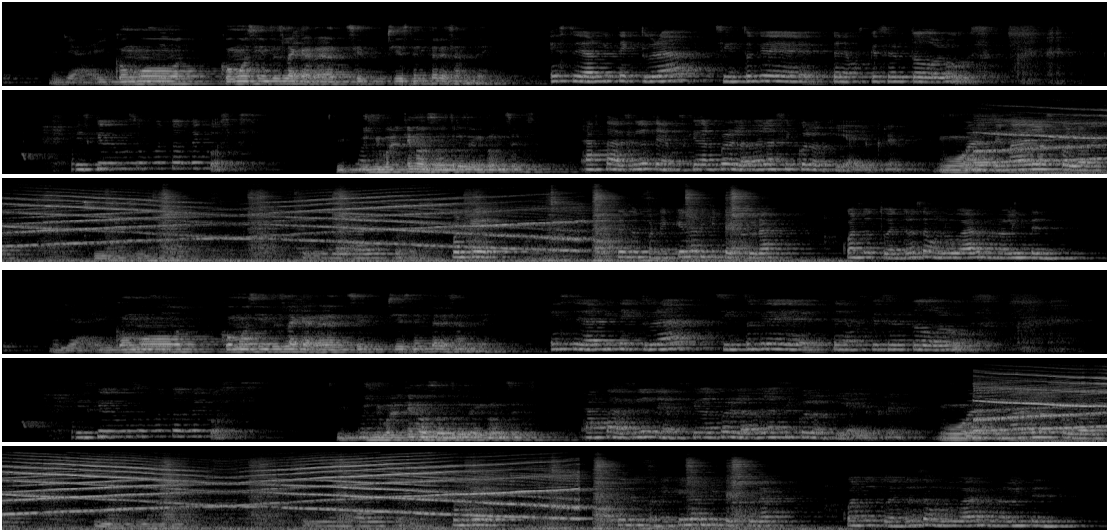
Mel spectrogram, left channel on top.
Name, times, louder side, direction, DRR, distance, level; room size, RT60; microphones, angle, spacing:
voice 1, 0.5-1.8 2.2-4.9 14.4-16.4 20.4-20.9 22.9-23.9, equal, 85° left, 2 dB, 1.0 m, -34 dB
voice 2, 5.5-10.6 11.5-13.6 14.6-14.8 16.8-20.0 20.7-22.2 25.1-27.0 28.2-29.8 30.5-32.6, left 2 dB, 45° left, 1 dB, 0.7 m, -37 dB
sound 1, 20.8-27.9, right 7 dB, 75° right, 0.5 m, -30 dB
sound 2, 21.2-30.5, left 1 dB, 65° left, 2.1 m, -43 dB
7.3 x 6.1 x 3.7 m, 1.3 s
head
